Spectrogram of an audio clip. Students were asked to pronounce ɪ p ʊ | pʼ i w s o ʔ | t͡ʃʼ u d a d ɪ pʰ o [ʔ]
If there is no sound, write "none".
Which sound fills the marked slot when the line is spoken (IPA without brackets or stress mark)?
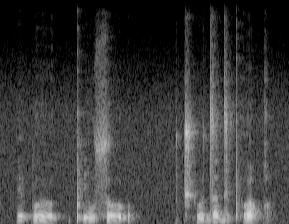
q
